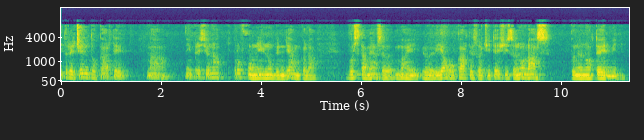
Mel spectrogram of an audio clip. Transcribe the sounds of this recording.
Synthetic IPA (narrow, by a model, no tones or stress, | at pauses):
t̪re̞t͡ʃe̞nt̪o̞kart̪e̞̰ | ma | impɾe̞sio̞nat̪̚pɾo̞fund̪niʃnuɡɨnd̪eamkəla | vɨrst̪ameasə̰ma̰jːawo̞̰kart̪e̞sot͡ʃit̪eʃisənulas | pɨnənot̪e̞rmin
